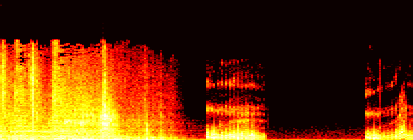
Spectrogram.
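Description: Two short, wavering coos from a giant cartoon pigeon, one about two seconds in and another near the end, after a stretch of busy music and sound effects.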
